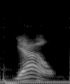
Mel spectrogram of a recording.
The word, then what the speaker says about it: Yao: Every time I hear Yao Ming's name, I always think of the commercial that he did with Yogi Berra. I think it's a Aflac commercial. And Yao was trying to get Yogi to say his name correctly. He's like, Yao. Yo? No. Yao.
